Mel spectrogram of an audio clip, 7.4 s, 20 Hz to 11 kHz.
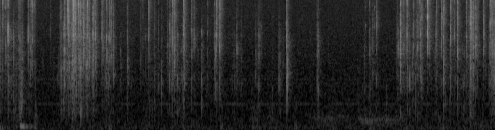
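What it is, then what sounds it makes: Plastic parts bag. A small clear plastic bag holding small plastic parts from a Tamiya Mini 4WD Panda Edition kit is crinkled and rubbed between latex-gloved fingertips over the open kit box. Bright, crisp crackles and rustles come in bursts, densest near the start and again toward the end, with quieter ticks in between. The sound is soft and close, with almost no low end.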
